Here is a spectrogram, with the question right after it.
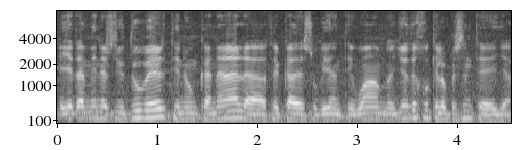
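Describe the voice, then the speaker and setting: Over noticeable background noise, a man speaks very fast. His medium-pitched voice keeps a fairly even intonation. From Spain. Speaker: youtuber. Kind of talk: casual interview.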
